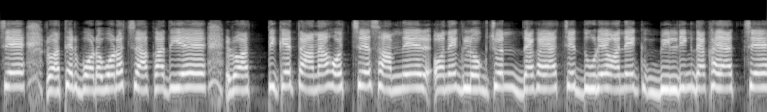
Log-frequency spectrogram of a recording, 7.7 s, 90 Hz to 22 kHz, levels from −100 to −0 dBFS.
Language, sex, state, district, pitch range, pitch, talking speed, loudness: Bengali, female, Jharkhand, Sahebganj, 275-310 Hz, 295 Hz, 140 wpm, -10 LUFS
